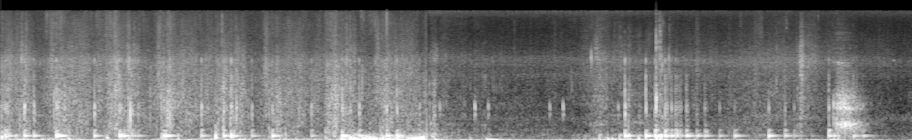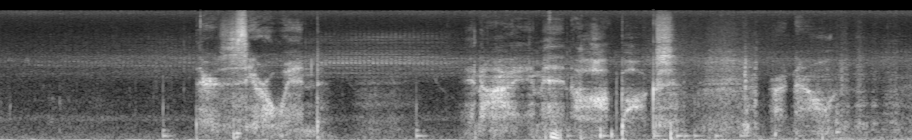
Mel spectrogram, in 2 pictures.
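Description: A man's footsteps over dry grass, then heavy breathing with loud, breathy exhalations, a man winded in intense heat.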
